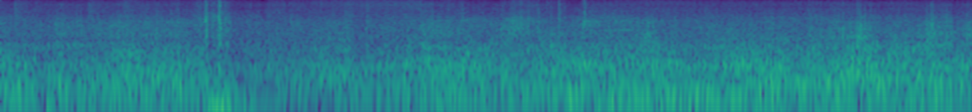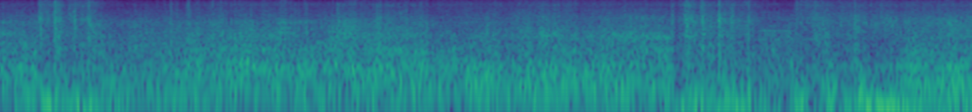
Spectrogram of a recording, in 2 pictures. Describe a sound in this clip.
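Cannons fire in short bursts.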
